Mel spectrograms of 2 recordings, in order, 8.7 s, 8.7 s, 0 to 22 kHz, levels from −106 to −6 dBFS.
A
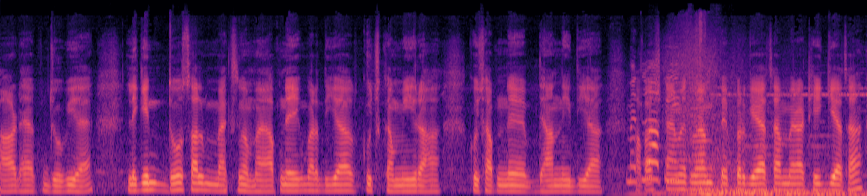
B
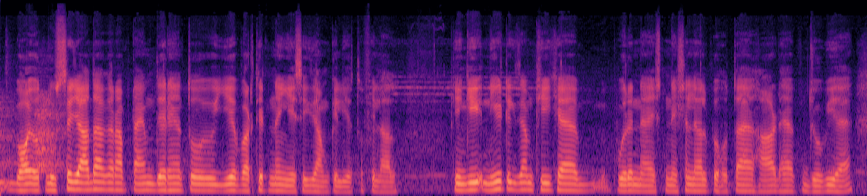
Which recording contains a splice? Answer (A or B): A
